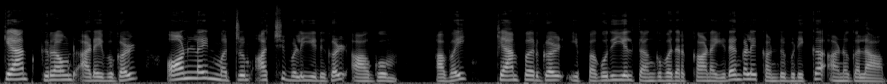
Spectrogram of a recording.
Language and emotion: Tamil, neutral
